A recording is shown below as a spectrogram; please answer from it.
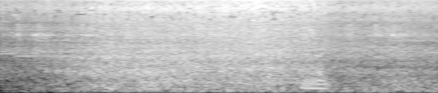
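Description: Surf washing onto the only beach on Ko Si Chang island, a steady broadband wash of waves rolling in with a slight swell midway, no voices.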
